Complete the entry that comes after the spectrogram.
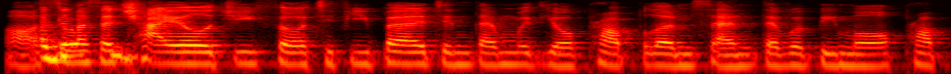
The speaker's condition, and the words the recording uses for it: No condition.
